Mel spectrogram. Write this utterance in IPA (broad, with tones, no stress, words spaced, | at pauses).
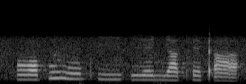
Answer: ɣɔ˨kʷi˦ vuː˦pʰi˦ | ɣe˨ɲa˨ tʰe˨kʼa˨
